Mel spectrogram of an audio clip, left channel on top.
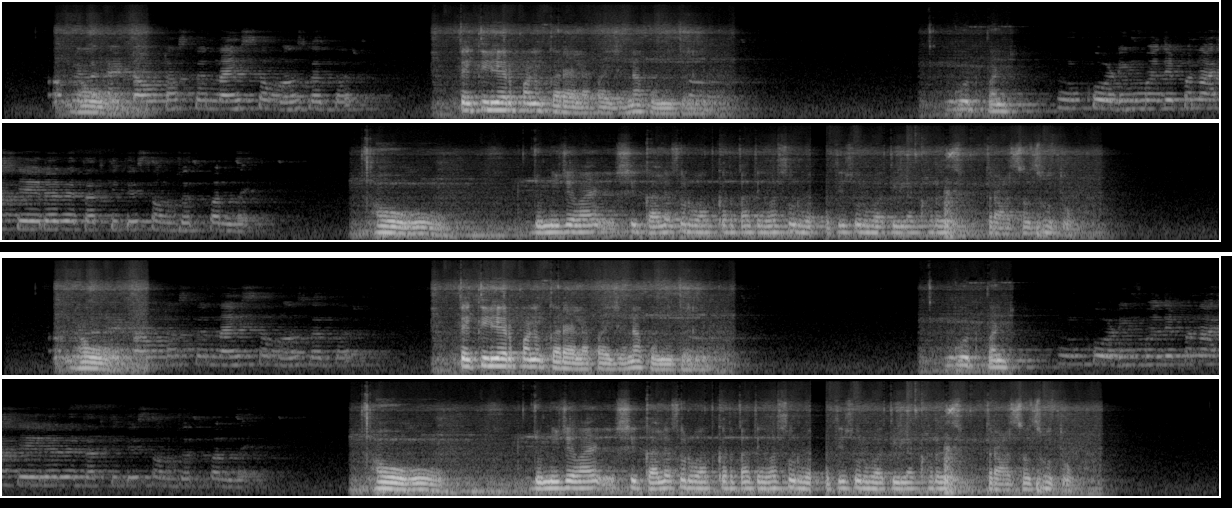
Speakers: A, on the left (about 80°); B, on the right (about 50°).
A: आपल्याला
B: हो
A: काय डाऊट असलं नाही समजलं तर
B: ते क्लिअर पण करायला पाहिजे ना कोणीतरी
A: हा
B: ब
A: कोडिंग मध्ये पण असे एरर येतात की ते समजत पण नाही
B: हो हो तुम्ही जेव्हा शिकायला सुरुवात करता तेव्हा सुरुवाती सुरुवातीला खरंच त्रासच होतो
